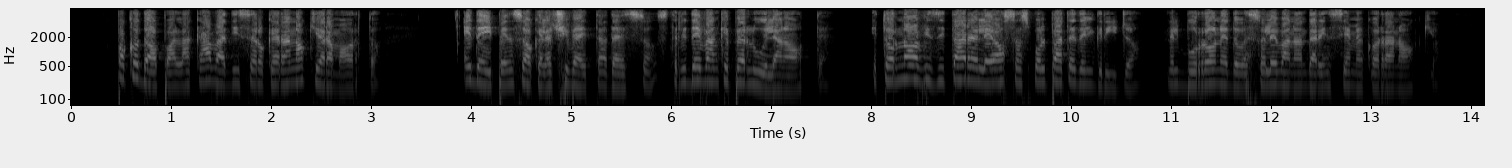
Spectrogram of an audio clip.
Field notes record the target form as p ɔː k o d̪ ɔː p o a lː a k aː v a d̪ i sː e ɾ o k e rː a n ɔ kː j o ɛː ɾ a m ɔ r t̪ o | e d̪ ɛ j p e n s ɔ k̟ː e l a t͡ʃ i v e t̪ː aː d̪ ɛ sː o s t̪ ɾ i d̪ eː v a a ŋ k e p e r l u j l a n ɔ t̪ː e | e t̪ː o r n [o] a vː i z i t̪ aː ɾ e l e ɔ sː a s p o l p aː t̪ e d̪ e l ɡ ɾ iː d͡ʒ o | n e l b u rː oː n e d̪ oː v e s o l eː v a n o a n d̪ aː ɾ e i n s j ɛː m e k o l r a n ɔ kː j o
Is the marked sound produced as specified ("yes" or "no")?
no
